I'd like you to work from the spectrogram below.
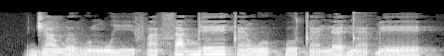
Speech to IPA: d͡ʒ ã˧ w ə˨ v u˨ ŋ w iː˨ f ã˨ s a˦ ɡ͡b eː˦ t ɛ̃˨˦ w u˦˨ k͡p u˦ t ɛ̃˨ n ɛ˦ d ɛ̃˨ ɓ eː˦

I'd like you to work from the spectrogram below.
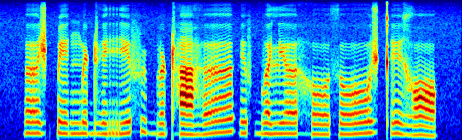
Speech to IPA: əː ʒ k͡p e ŋ͡m ɪ ɖʱ ɪ rʲ e f ʉ b œ ʈʰ a ɦ əː | ɪ f b ə lʲ əː h oː θ oː ʒ kʼ ɪː ɣ ɔ

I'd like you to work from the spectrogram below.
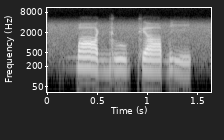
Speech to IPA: ɡ͡b ɑ ɡʲ u kʲ ɑ ɓ i

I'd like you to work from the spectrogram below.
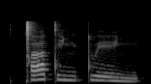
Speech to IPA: ǀ a t i ɲ tʷ e ɲ

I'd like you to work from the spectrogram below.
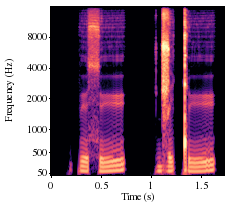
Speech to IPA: p y s y | ɖ͡ʐ i ǃ y

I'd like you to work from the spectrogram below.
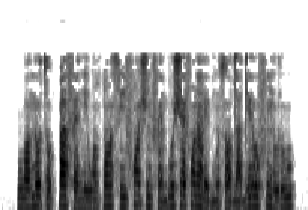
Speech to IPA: w ɔ˨ n o˧ t o˨ k͡p a˧ f ɛ˨ n i˨ w ɔ̃˨ k͡p ɔ̃˧ s i˨ f ɔ̃˧ ʃ ĩ˧ f ɛ̃˨ b o˧ ʃ ɛ˧ f ɔ̃˦ ɾ ã˧ ɾ e˨ b ũ˨˦ s ɔ˧ d a˧ d e˦ ɾ o˦ f ĩ˦˨ ɾ u˧ ɾ u˦

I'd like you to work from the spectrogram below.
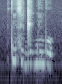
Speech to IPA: t ĩ˦ s i˦˨ d͡ʒ e˧ ɡ͡b ĩ˦ b o˦˨

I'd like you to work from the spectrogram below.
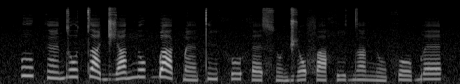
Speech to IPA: o˦ k ɛ̃˧ d o˦ t a˦˨ d͡ʒ a˨˦ n o˦ ɡ͡b a˦˨ k͡p ɛ̃˨ t ĩ˧ h u˧ h ɛ˨ s ũ˨ d͡ʒ ɔ˨˦ f a˧ h i˧ d ã˧ n ũ˨ f o˧ b ɛ˦

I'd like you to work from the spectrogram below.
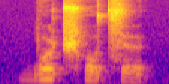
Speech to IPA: b o ʈ͡ʂʰ o t͡s ɘ

